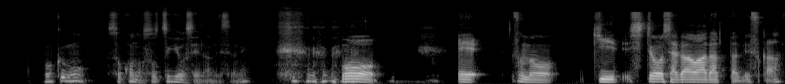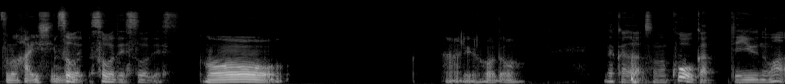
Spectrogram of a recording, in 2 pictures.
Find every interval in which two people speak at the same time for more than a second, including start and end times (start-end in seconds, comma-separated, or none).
none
